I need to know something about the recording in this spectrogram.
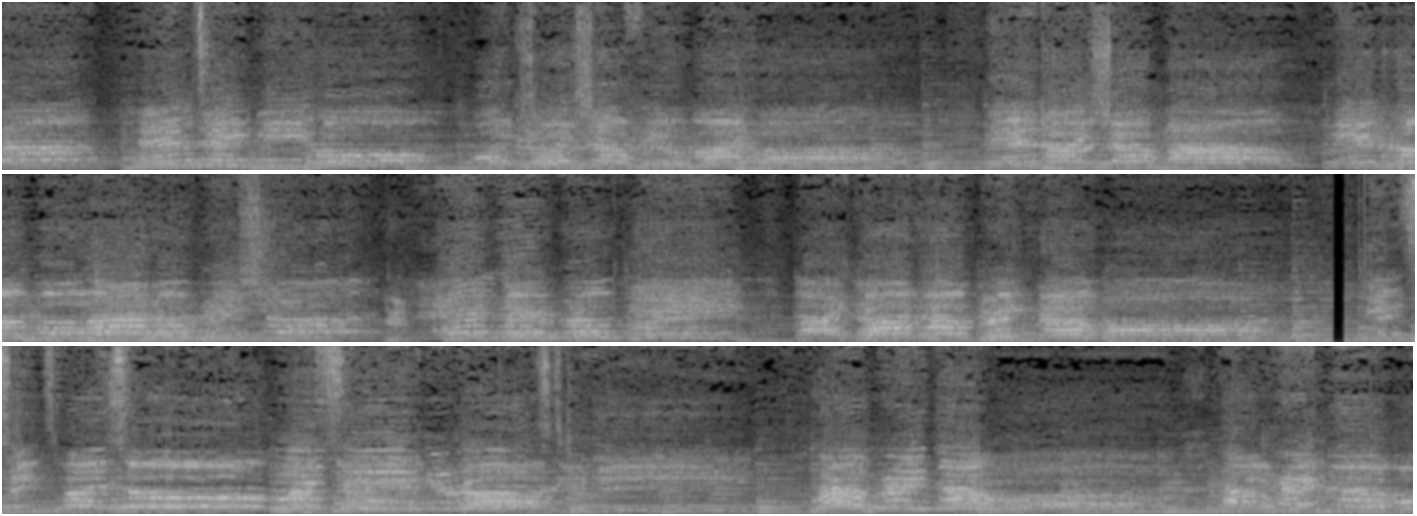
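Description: A church congregation and choir singing a hymn together, a steady stream of many voices.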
